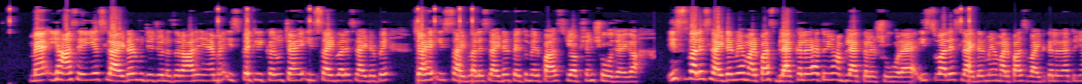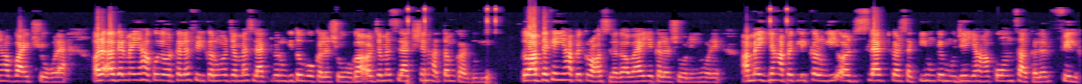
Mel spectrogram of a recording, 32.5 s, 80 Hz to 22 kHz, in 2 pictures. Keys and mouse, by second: 0.0-2.8 drag, 3.4-4.7 drag, 9.8 click, 14.5 click, 22.4 click, 27.8 click.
